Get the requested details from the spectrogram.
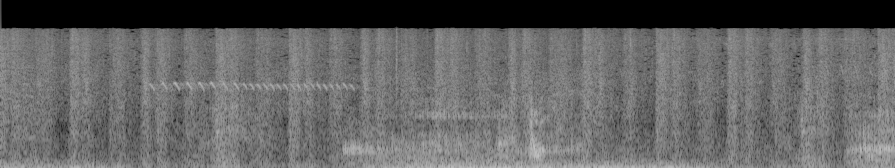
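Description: Hooves gallop steadily over hard ground.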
